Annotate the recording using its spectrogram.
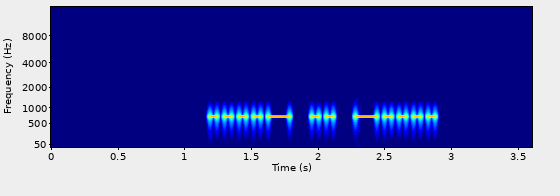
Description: Morse code, heard as a keyed tone, about 22 wpm, 700 Hz. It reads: 4I6
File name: practice / 22wpm / Three Letter-Number Combinations - 22wpm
